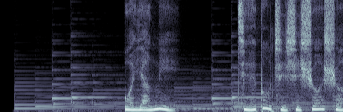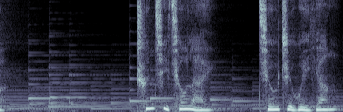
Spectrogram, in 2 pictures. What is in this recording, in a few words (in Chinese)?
广告 内衣 温柔; 服装; 蝶安芬内衣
